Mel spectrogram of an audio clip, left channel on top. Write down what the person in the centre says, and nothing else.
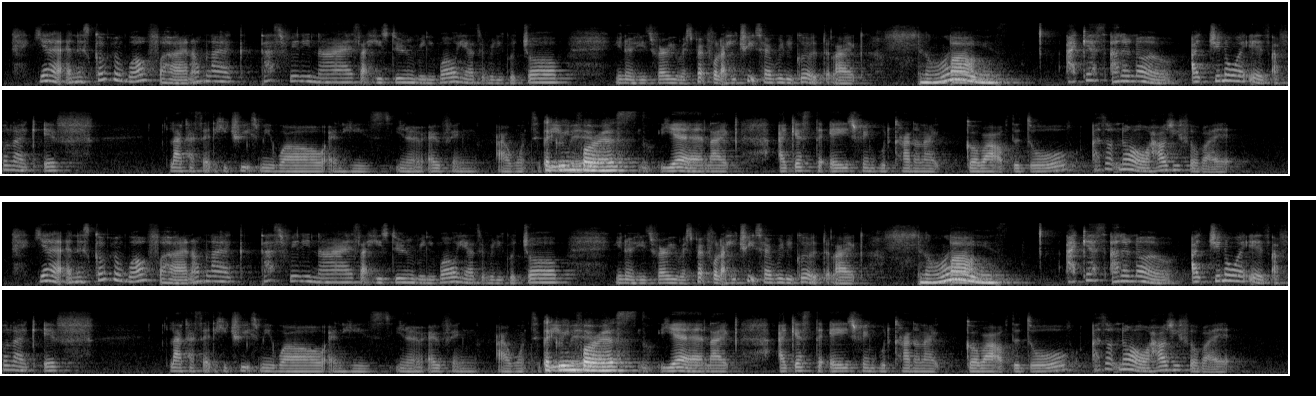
Yeah, and it's going well for her. And I'm like, that's really nice. Like he's doing really well. He has a really good job. You know, he's very respectful. Like he treats her really good. Like,
but I guess I don't know. I do you know what it is? I feel like if like I said, he treats me well and he's, you know, everything I want to be
with.
Yeah, like I guess the age thing would kind of like go out of the door. I don't know. How do you feel about it?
